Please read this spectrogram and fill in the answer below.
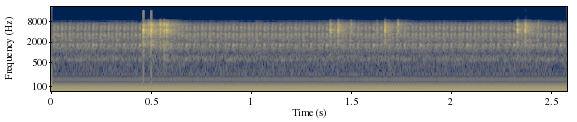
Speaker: if I screw the screws down too tight, it'll bounce off of that. They'll bounce off that rotor, so I have to be careful.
